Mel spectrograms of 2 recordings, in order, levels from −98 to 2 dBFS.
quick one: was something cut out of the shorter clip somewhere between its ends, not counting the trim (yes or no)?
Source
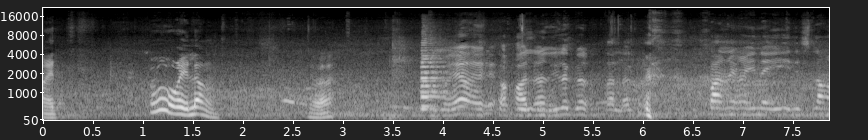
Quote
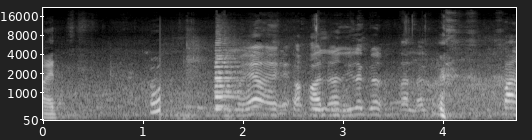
yes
